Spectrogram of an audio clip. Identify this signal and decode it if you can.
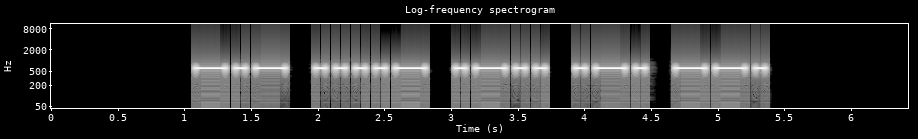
Morse code, heard as a keyed tone, about 16 wpm, 600 Hz. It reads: K4LRG
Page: Kaldesignaler 16 wpm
